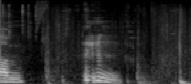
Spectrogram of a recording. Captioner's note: ahem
